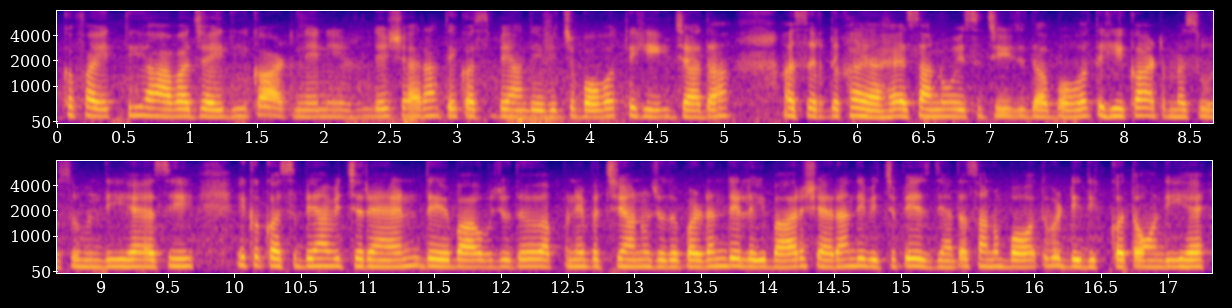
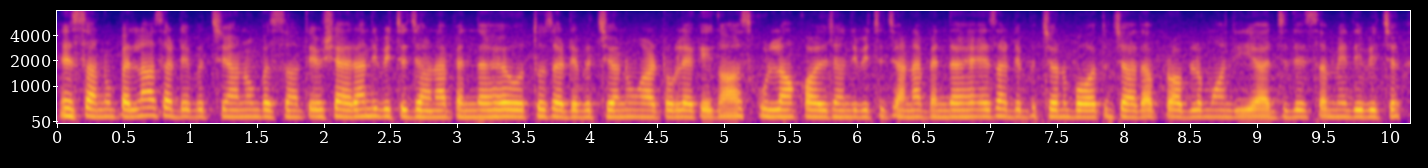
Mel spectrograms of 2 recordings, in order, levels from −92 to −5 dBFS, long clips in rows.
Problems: none marked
